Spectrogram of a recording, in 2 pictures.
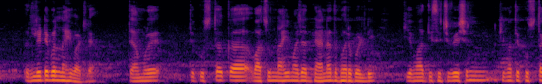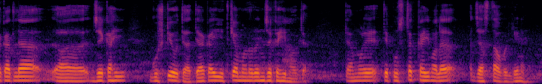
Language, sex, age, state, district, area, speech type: Marathi, male, 18-30, Maharashtra, Jalna, rural, spontaneous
